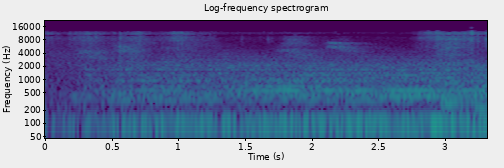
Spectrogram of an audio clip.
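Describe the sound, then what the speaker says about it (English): A train rumbles steadily past, a continuous low roar with tonal hum and faint horn-like tones, moderately close and filling the whole stretch without talk. "the train wanted to come by and say hi"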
